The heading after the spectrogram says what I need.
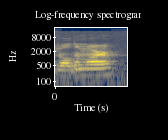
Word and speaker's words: Voldemort: just found out that the tea and Voldemort is silent mm-hmm hey I saw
